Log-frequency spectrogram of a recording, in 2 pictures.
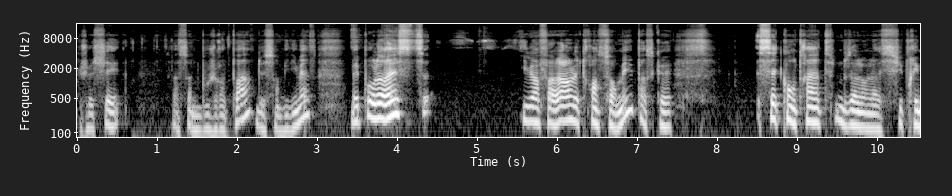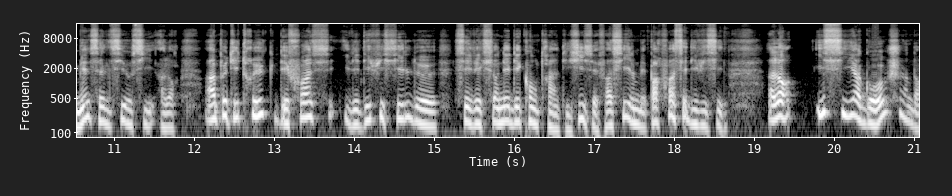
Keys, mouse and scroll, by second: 0.7 KP_2, 0.9 KP_0, 1.1 KP_0, 1.8 Return, 7.9 click, 12.6-14.2 drag.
